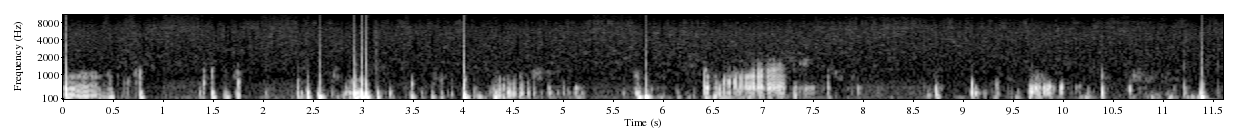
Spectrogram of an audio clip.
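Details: Fit male's abdomen heard through a stethoscope while he digests a mixed meal; irregular gurgles and rumbling bursts: ordinary bowel sounds.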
